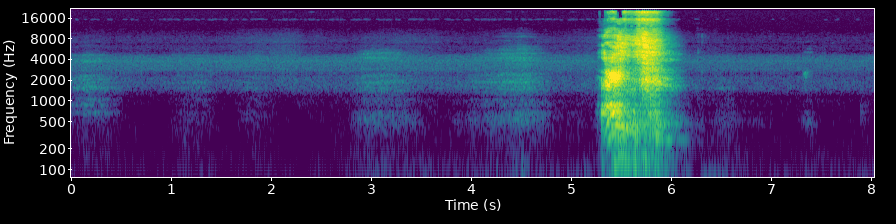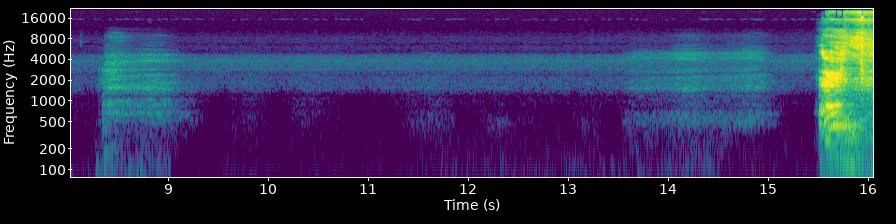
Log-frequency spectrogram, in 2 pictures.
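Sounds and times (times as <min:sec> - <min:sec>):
woman sneezing: 0:05.3 - 0:06.0, 0:15.5 - 0:16.0.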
